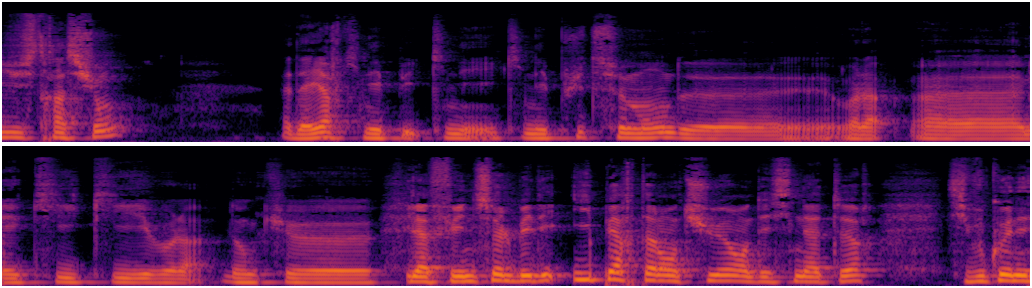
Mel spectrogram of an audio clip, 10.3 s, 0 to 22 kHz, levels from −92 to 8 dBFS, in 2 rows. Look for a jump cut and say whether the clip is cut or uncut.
cut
